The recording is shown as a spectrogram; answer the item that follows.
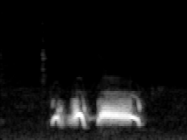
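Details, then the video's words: One soft 'thúc' phrase from a spotted dove: two short, low, hollow notes run into a longer, trilling, purred coo lasting about half a second, with silence around it. "Tiếng chim cu gáy thúc cực đỉnh vang cả buôn làng"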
